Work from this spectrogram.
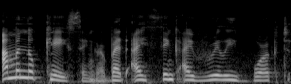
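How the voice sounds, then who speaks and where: This woman speaks with a Russian accent at a fairly slow pace. Her pitch is fairly high. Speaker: musician and comedian. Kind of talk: casual chat. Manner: animated.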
